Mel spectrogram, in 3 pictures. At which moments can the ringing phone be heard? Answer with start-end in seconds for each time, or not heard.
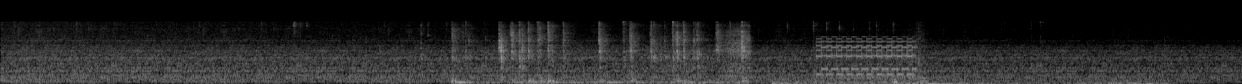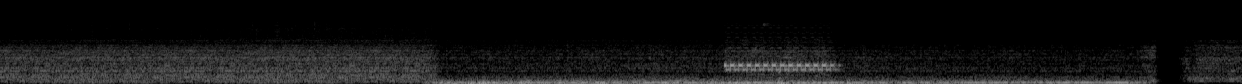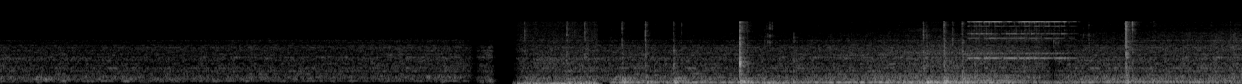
8.2-9.2, 19.6-20.9, 34.5-35.6.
